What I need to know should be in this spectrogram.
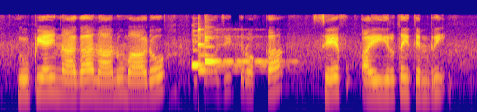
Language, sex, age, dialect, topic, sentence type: Kannada, male, 18-24, Central, banking, question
